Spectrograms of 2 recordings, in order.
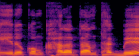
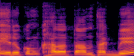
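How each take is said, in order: Both takes have the same delivery.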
